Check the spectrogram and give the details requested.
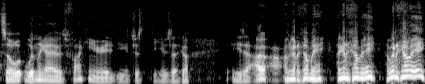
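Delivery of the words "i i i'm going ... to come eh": put-on Newfoundland accent, pitch way up, loud. Retelling a line from their video: imitating a newfoundland accent. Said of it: "Like this".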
